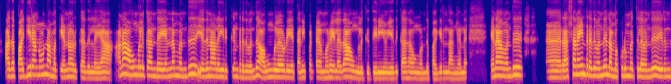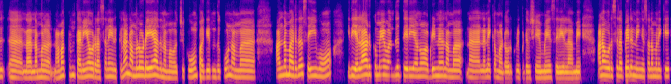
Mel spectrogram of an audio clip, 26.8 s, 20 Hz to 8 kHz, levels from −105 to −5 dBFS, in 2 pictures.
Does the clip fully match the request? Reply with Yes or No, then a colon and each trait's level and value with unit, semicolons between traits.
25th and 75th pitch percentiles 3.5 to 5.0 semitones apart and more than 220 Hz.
No: average, 4.1 semitones; high, 210 Hz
